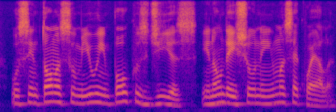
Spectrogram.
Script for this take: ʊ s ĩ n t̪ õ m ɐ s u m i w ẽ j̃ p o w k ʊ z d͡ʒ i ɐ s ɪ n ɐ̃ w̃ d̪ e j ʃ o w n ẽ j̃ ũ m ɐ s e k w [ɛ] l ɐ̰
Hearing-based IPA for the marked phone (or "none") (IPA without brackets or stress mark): ɛ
